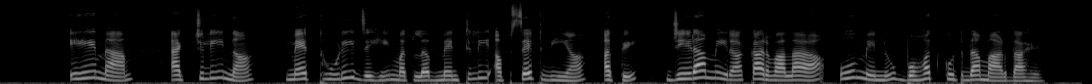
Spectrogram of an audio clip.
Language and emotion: Punjabi, neutral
